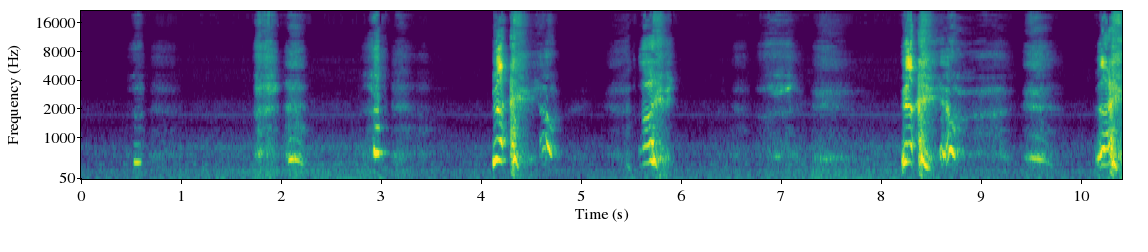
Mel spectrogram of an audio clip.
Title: EXTREMELY desperate, EXTREMELY powerful VERY congested, induced cold sneezes (rapid-fire)🤧🤧🤧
